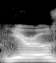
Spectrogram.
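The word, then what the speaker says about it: gyros: euros that is pronounced euros the g is silent sounds like hero with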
